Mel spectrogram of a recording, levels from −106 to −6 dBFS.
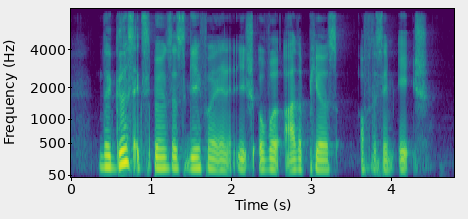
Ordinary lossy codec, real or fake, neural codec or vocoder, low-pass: none; real; none; 7.2 kHz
